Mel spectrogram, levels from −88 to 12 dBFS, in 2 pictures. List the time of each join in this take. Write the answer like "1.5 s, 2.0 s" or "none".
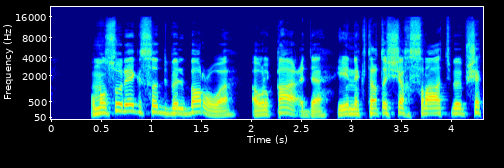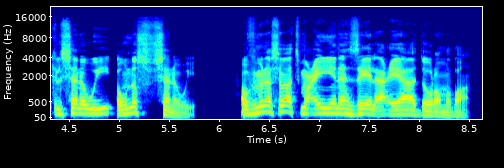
none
